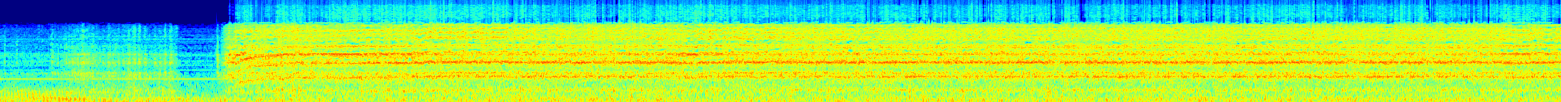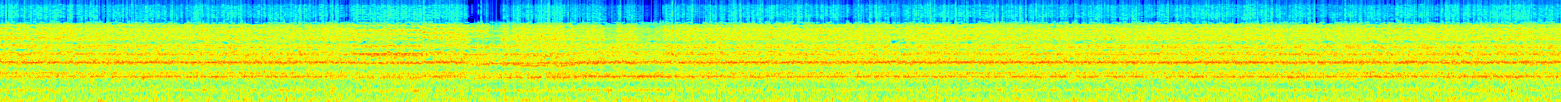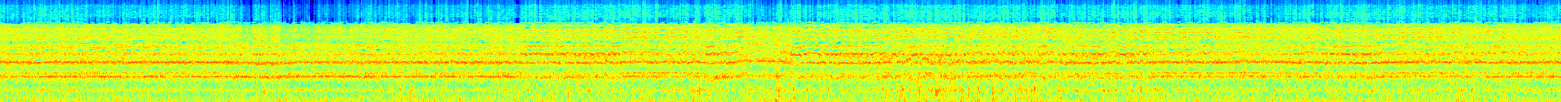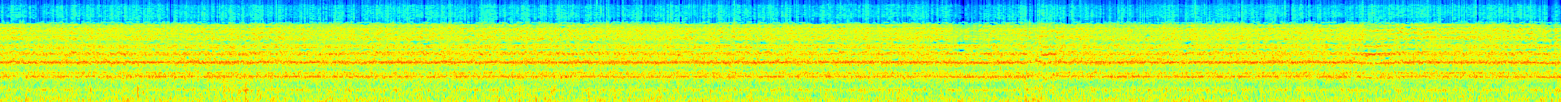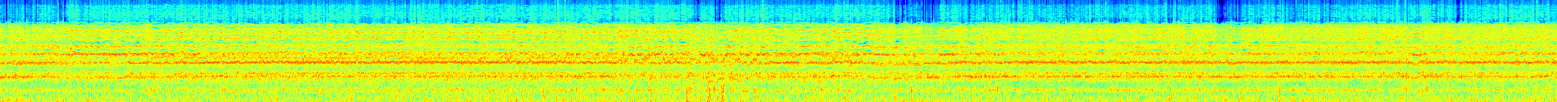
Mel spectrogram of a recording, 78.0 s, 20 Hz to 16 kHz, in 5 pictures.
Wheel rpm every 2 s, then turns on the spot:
10, 150, 230, 230, 230, 230, 230, 230, 230, 230, 220, 230, 230, 230, 230, 240, 230, 230, 220, 230, 220, 220, 230, 230, 230, 230, 230, 240, 230, 230, 230, 220, 210, 210, 210, 210, 230, 230, 230.
0-2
